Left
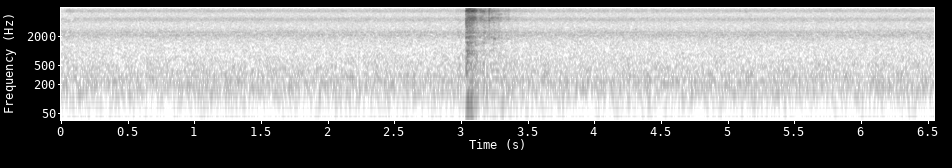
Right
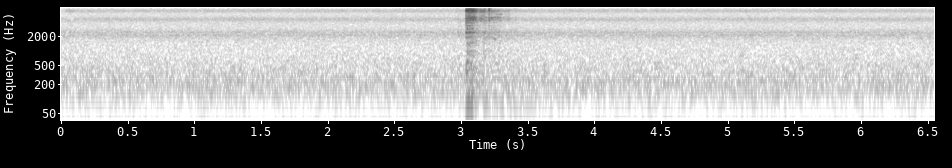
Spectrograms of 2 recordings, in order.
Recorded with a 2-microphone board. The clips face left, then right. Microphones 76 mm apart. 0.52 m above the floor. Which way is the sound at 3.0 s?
55° left (ahead or behind).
